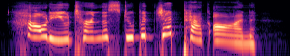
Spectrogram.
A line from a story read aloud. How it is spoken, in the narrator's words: shouted, not expecting a response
